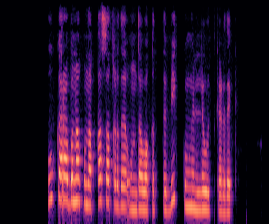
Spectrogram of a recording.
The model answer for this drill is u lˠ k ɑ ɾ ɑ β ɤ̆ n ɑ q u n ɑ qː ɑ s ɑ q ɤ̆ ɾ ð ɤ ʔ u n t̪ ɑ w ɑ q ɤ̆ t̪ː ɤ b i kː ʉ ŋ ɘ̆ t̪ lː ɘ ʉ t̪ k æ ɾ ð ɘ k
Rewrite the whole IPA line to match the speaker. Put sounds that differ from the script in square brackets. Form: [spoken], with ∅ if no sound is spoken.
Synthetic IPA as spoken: u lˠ k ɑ ɾ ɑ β ɤ̆ n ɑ q u n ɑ qː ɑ s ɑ q ɤ̆ ɾ ð ɤ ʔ u n [d̪] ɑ w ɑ q ɤ̆ t̪ː ɤ b i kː ʉ ŋ ɘ̆ [∅] lː ɘ ʉ t̪ k æ ɾ ð ɘ k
